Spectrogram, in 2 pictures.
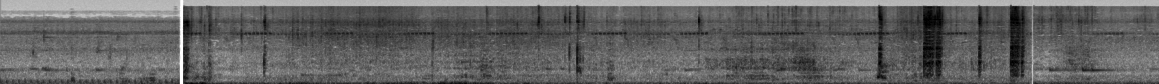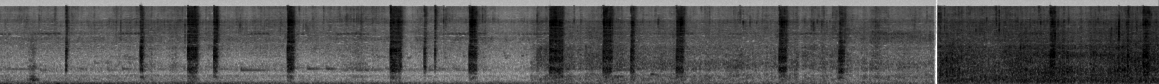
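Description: Garden hose watering vegetable beds: scattered sharp pattering taps of water on leaves, changing near the end to a louder, steady hiss of spray close by.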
